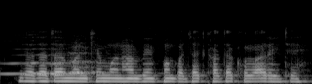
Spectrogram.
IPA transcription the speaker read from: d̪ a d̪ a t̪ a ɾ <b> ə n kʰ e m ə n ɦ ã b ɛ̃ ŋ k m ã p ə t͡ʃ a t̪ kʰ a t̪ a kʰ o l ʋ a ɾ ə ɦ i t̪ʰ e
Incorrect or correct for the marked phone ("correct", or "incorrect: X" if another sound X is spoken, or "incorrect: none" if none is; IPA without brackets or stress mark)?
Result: incorrect: m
